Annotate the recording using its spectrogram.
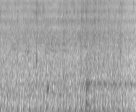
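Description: Small motorcycle engine running at idle, a steady rapid low putter.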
